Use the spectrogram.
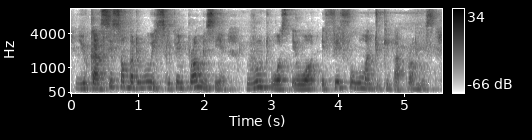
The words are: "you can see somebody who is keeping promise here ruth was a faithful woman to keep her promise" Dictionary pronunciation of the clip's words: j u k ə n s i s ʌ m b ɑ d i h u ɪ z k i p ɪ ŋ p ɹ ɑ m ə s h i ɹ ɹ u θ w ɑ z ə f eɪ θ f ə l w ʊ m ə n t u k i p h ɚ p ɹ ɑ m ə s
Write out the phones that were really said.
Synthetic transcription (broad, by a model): j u k ə n s i s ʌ m b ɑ d i h u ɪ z k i p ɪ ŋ p ɹ ɑ m ə s h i ɹ w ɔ s w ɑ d ə f eɪ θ f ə l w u m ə n t u k i p h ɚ p ɹ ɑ m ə s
